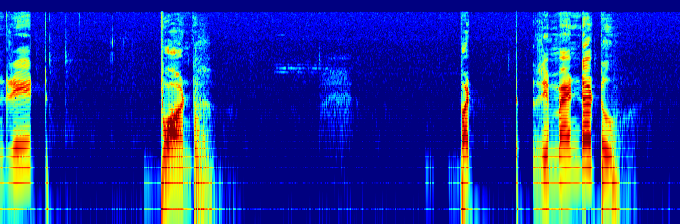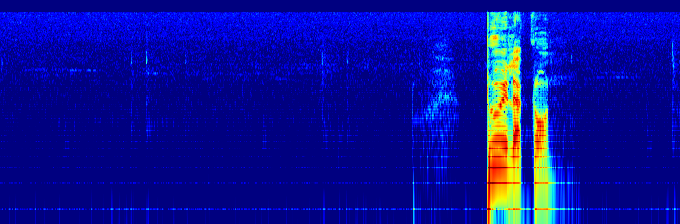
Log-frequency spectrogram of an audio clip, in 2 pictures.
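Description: A man speaks in short bursts through a close microphone.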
